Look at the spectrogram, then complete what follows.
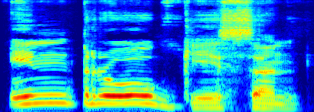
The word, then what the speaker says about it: interrogation: अगर आपको नहीं मालूम कि जहां पास डबल वर्ड एक साथ आते हैं तो उसका प्रोनाउंसिएशन सिंगल ही होता है, एक ही वर्ड को पढ़ा जाता है। जैसे यहाँ पास आर डबल बार आया है, लेकिन इसका प्रोनाउंसिएशन सिंगल हुआ है। इस बात को आप लोग याद रखेंगे।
